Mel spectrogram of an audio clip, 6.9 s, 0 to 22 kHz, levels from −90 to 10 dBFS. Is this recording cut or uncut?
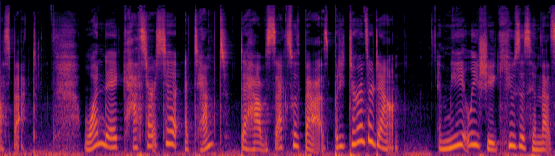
uncut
